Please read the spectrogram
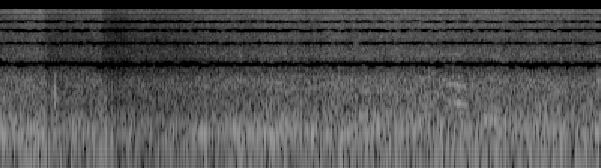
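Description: Steady rush of wind and water aboard a catamaran under way, with the boat's engine running underneath.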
